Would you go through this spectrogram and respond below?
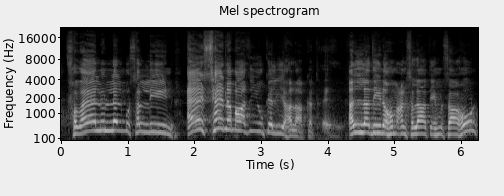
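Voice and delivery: high, ringing sermon delivery; forceful preaching. Real, not acted. Preacher admonishing the congregation about feeding the hungry, forceful preaching. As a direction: preach it hard, pitch held up high.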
